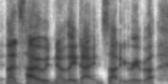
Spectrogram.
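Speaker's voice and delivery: normal talking voice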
